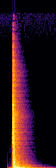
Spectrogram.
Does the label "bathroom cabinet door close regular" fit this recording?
Yes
